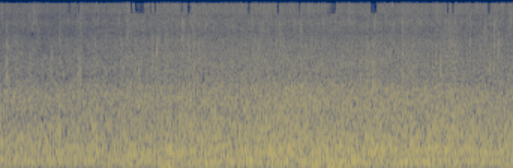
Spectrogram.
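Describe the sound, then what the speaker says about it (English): Pouring rain drums steadily on an outdoor awning, a dense, continuous hiss of close drops with no voices. "So, hot chocolate, pouring rain."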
